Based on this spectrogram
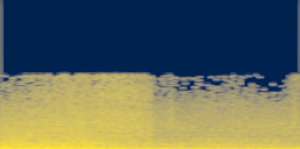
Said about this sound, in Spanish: Bagheera se detiene ante un río con mucha corriente.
